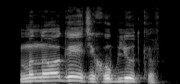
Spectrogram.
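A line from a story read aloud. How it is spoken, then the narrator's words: Muttered. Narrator (Russian): пробурчал Агарок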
